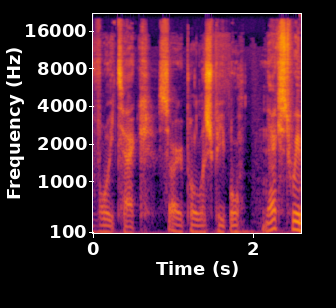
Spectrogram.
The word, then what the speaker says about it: Wojtek: It's actually supposed to be pronounced Wojtek.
